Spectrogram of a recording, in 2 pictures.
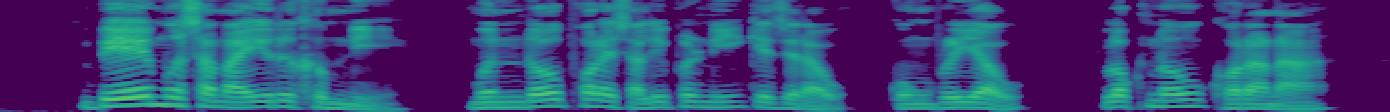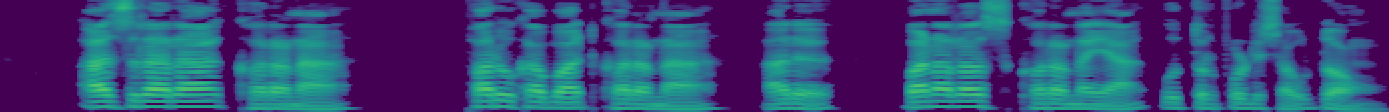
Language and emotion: Bodo, neutral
